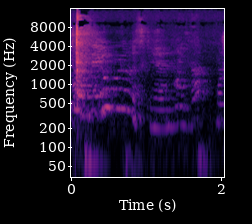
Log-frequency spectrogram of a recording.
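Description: A person speaking, then holding a steady voiced sound, heard through a television's speaker.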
